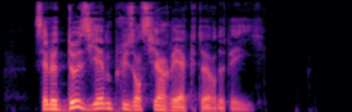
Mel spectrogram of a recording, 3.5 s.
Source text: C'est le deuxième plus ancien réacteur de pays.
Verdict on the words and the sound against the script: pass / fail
pass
